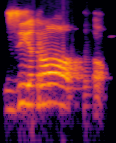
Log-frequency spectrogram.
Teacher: Ismamnya di sini penggabungan antara dua huruf, yakni huruf zai dan huruf sod. Makanya ketika lafadz siroto dibaca dengan ismam, maka seperti ada suara zainya, karena memang itu penggabungan antara zai dan sod, maka dibaca ziroto.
